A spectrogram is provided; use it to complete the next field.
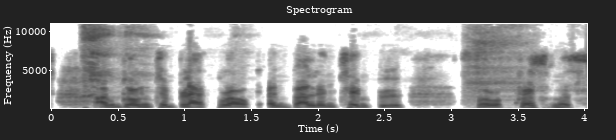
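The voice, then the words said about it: Put-on posh accent. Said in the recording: “I'll have to put on my posh accent.”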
